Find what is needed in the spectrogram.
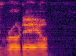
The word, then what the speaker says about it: Rodeo: Some people call it Rodeo, but it's actually pronounced Rodeo.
